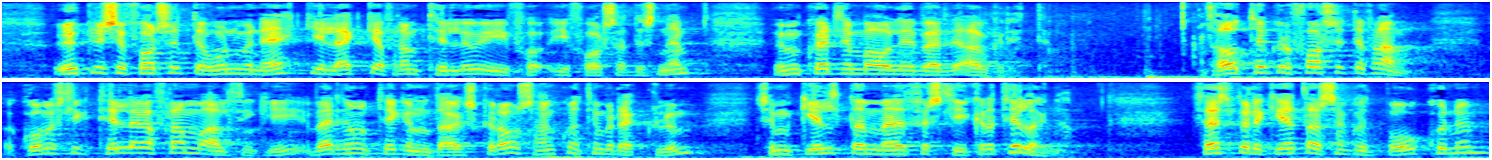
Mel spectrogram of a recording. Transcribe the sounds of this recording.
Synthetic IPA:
ʏhpliːsɪfɔr̥sɛt̪ɪahunmʏnɛhcɪlɛcːafɾamt̪ʰɪlːʏɣʏiifɔr̥sat̪ɪsnɛmt̪ʏmkʰv̥ɛɾt̪nɪmaːwlɪðvɛɾðɪa̰vkɾḛht̪ | θawt̪ʰɛːkʏɾ̥fɔr̥sɛht̪ɪfɾamː | a̰kʰɔːmɪsiːk̚t̪ʰɪlːɛɣafɾamːawalfiɲcɪvɛɾðɪhunt̪ʰɛːcɪnʏmt̪aːɣskɾawsamkʰɛm̥t̪fimrɛklʏm | sɛmcɪlt̪aðmɛðfɛ̥siːkɾat̪ʰɪlːakna | θɛsvɛːɾacɛːt̪aːsamkʰɛmt̪̚poːwkʰʏnːʏm

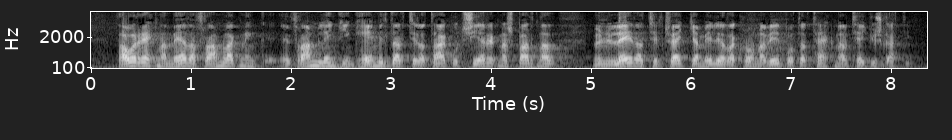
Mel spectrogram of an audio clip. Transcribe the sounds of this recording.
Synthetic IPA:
θawɛɾrehknaðmɛːðafɾamlanfɾamlejɲciŋkɦeːjmɪlt̪aɾ̥t̪ʰɪlaðt̪ʰaːkaut̪sjɛːɾɛknaspaɾt̪nað | mʏːnʏmleːjðat̪ʰɪlt̪ʰvɛcːamɪljaɾðakʰɾoːwnavɪðpoːwt̪aɾ̥t̪ʰɛhknavt̪ʰɛːcʏska̰ht̪ɪ

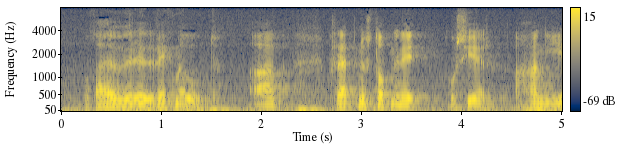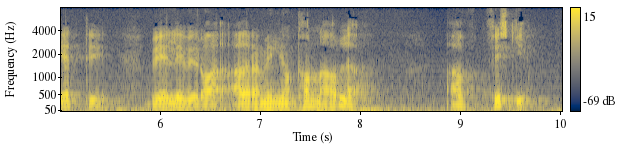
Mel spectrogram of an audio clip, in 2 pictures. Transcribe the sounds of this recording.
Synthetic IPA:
ɔɣθaðhɛvʏvɛːɾɪðrejhknaðuːt̪ | a̰ðr̥ɛt̪nʏst̪ɔpnɪnejt̪n | ɔɣsjɛːɾ | a̰ðɦanːjɛːt̪ɪvɛːlɛvɪɾaw̰a̰ðɾamɪljawnt̪ʰɔnːaawɾlɛ̰ːɣa̰ | avfɪscɪ̰

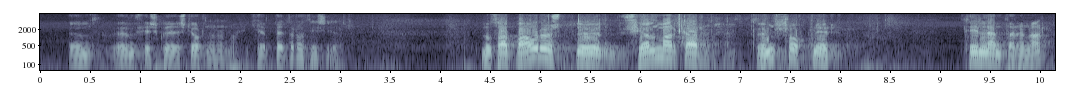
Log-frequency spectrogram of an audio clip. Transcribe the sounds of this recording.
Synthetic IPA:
ʏmʏmfɪskvɪðɪst̪jowɾt̪naɾʏna̰çɛɾpɛːt̪ɾaθisḭːða̰ɾ̥ | nuθaðpaːwɾʏst̪fjœlmaɾkaɾʏmsowhknɪɾ̥ | t̪ʰɪlnɛnt̪aɾɪnːaɾ̥

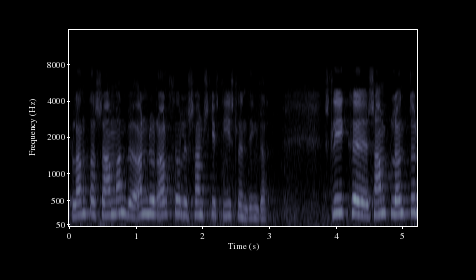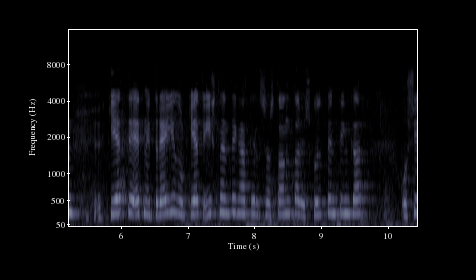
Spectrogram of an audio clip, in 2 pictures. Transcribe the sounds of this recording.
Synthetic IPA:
plant̪asaːmanvɪðœnːʏɾalθjawlɪsamscɪft̪iist̪lɛnt̪iŋka | st̪liːksamklœnt̪ʏncɛːt̪ɪejt̪nɪt̪ɾeːjɪðuɾcɛːt̪ʏist̪lɛnt̪̬iŋkat̪ʰɪlɛsaðst̪ant̪aɾiskʏlt̪̚pɪnt̪iŋkaɾ̥ | ɔɣs

